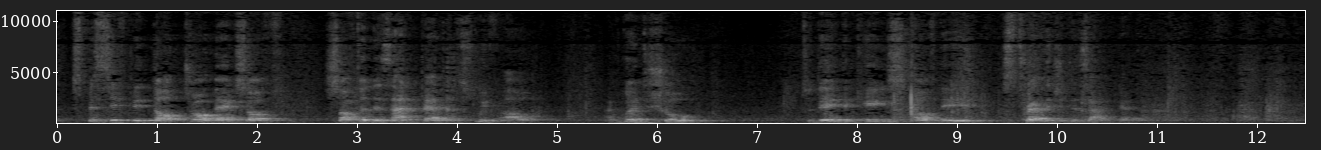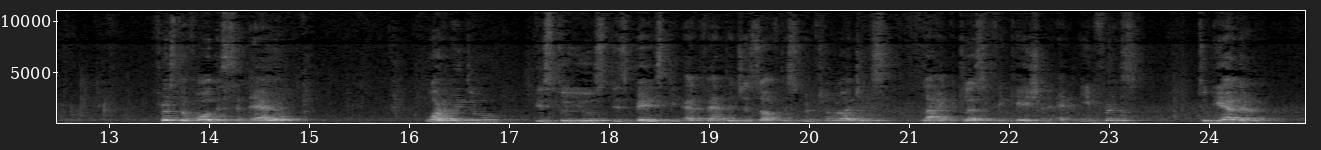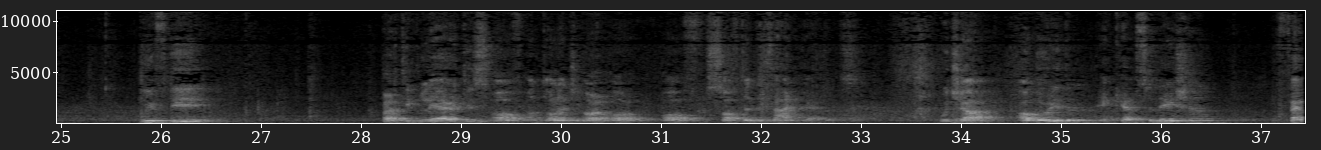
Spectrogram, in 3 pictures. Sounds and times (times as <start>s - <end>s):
Speech: 0.0s - 6.8s, 7.5s - 11.1s, 13.5s - 15.2s, 16.2s - 24.8s, 25.8s - 26.8s, 28.2s - 33.1s, 33.8s - 37.4s.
